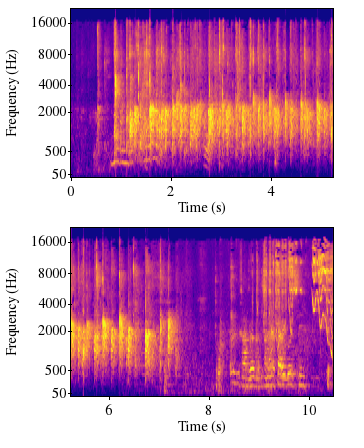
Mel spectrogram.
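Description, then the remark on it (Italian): A burst of steady, dense virtual applause in an online Zoom conference, many hands clapping in a continuous crackling wash for several seconds, then fading as a voice starts speaking. “Applausi virtuali.”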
